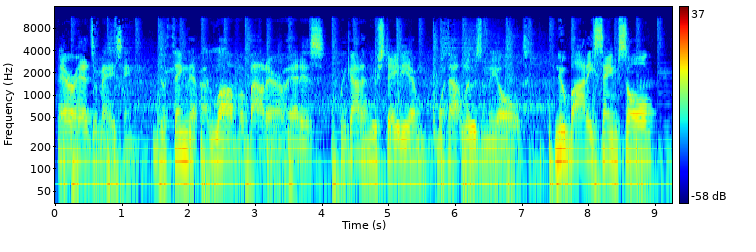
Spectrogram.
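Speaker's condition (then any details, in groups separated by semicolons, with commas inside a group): No condition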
